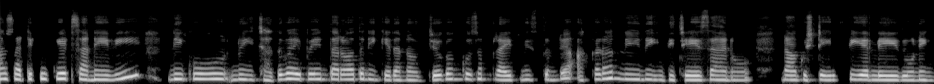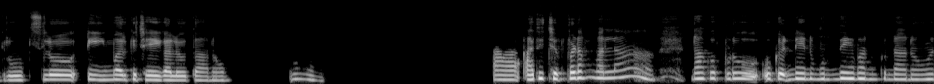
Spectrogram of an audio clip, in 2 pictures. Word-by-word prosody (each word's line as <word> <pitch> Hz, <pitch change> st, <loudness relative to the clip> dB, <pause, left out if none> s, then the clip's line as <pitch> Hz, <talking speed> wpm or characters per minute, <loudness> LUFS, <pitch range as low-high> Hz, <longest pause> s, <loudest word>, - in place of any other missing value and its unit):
Certificates 250 Hz, +2 st, +2 dB
అనేవి 220 Hz, +5 st, +1 dB, 0.5 s
నీకు, 250 Hz, +1 st, +1 dB, 0.4 s
నీ 230 Hz, -, +1 dB, 0.2 s
చదువయిపోయిన 245 Hz, +4 st, +2 dB
తర్వాత, 230 Hz, +1 st, 0 dB
నీకేదన్నా 205 Hz, -2 st, -3 dB
ఉద్యోగం 220 Hz, +7 st, 0 dB
కోసం 245 Hz, 0 st, -2 dB
ప్రయత్నిస్తుంటే, 215 Hz, +4 st, -2 dB, 0.2 s
అక్కడ 235 Hz, +5 st, -4 dB, 0.2 s
నేను 230 Hz, -1 st, -1 dB
ఇది 205 Hz, 0 st, -4 dB
చేశాను. 205 Hz, -1 st, +1 dB, 0.5 s
నాకు 210 Hz, 0 st, -1 dB
స్టేజ్ 205 Hz, -1 st, 0 dB
ఫియర్ 220 Hz, -2 st, +3 dB
లేదు. 200 Hz, 0 st, +3 dB
నేను 195 Hz, -2 st, -3 dB
గ్రూప్స్‌లో 200 Hz, +3 st, 0 dB, 0.3 s
టీమ్ 210 Hz, -1 st, -2 dB
వర్క్ 220 Hz, +1 st, +1 dB
చేయగలుగుతాను" 195 Hz, -2 st, 0 dB, 0.7 s
హ్మ్. 225 Hz, -7 st, -8 dB, 1.8 s
ఆ! -, -, -1 dB, 0.3 s
అది 230 Hz, +5 st, +5 dB
చెప్పడం 280 Hz, +3 st, +4 dB
వల్ల 295 Hz, +1 st, +2 dB, 0.8 s
నాకు 270 Hz, +1 st, +1 dB
ఇప్పుడు 270 Hz, 0 st, -2 dB, 0.3 s
ఒక 250 Hz, 0 st, +5 dB
నేను 255 Hz, -1 st, +3 dB
ముందేమనుకున్నాను, 235 Hz, -2 st, 0 dB
225 Hz, 105 wpm, -17 LUFS, 205-245 Hz, 1.8 s, అది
